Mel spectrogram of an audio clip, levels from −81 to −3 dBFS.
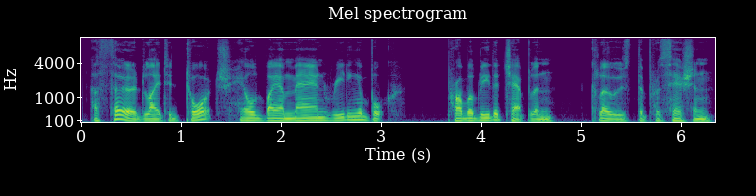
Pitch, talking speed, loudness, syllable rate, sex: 100 Hz, 160 wpm, -18 LUFS, 4.7 syllables/s, male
